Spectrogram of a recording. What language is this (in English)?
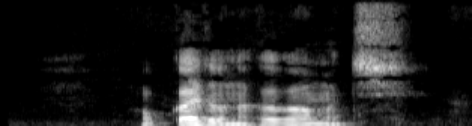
Japanese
